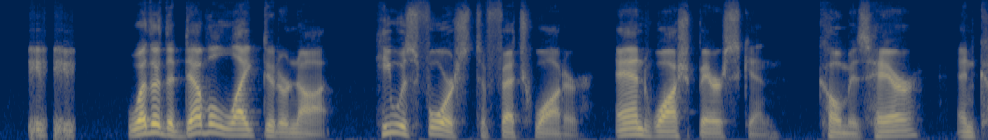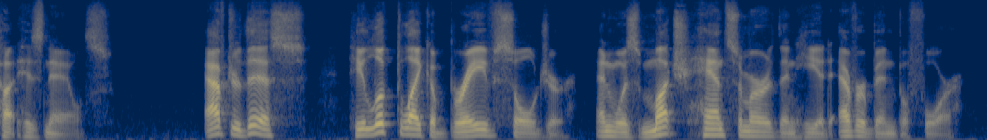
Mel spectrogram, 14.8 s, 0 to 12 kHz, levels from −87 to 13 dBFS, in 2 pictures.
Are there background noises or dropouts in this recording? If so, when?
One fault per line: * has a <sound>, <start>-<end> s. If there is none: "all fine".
* has a laugh, 0.2-0.6 s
